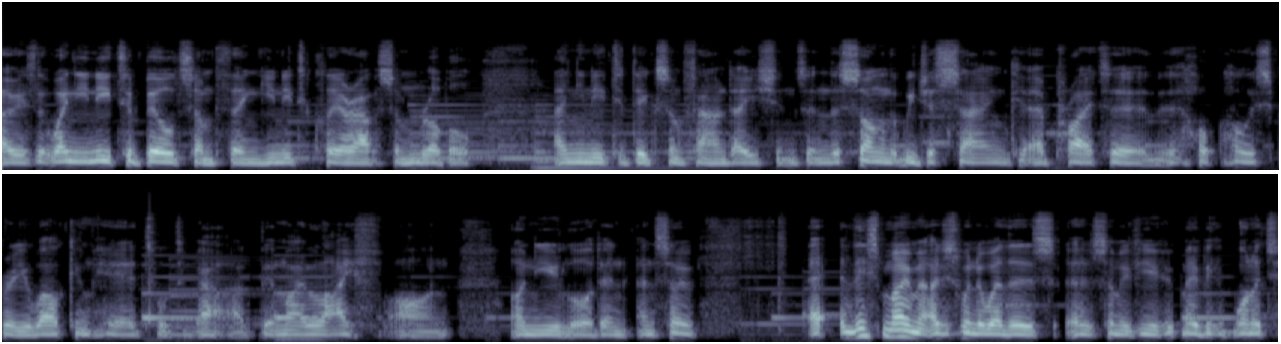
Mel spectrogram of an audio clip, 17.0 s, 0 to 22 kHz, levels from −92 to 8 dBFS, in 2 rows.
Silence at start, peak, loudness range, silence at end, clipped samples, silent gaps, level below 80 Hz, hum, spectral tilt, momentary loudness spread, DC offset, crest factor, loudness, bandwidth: 0 s; -8 dBFS; 6 LU; 0 s; under 0.1%; none; -64 dBFS; none; -6 dB/octave; 12 LU; under 0.1%; 20 dB; -27 LUFS; 8.8 kHz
